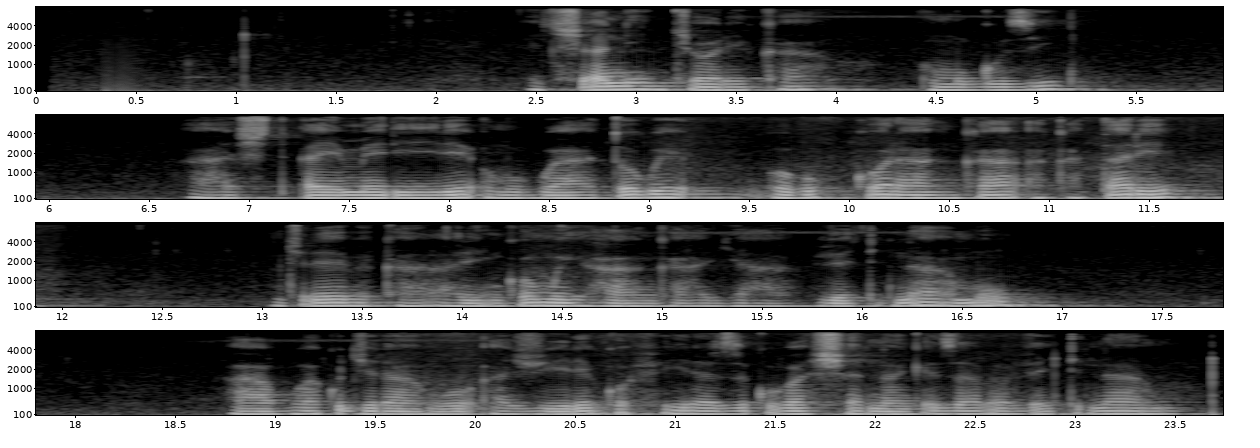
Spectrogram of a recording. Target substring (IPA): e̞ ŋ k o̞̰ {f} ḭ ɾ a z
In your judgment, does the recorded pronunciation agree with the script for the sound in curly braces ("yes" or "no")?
yes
